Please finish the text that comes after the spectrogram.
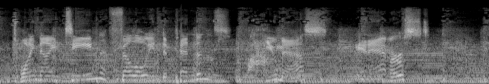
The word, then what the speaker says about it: Amherst: fellow independent umass and amherst silent h 56 points it's been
